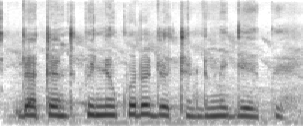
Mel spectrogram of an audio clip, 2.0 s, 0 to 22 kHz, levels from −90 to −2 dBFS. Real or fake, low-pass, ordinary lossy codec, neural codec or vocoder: fake; none; none; vocoder, 44.1 kHz, 128 mel bands, Pupu-Vocoder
